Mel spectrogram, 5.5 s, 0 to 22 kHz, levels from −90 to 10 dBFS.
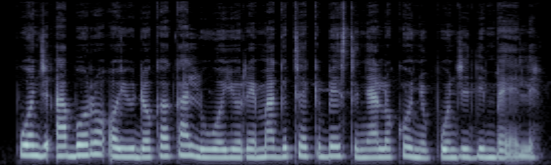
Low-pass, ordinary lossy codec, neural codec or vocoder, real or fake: none; none; none; real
